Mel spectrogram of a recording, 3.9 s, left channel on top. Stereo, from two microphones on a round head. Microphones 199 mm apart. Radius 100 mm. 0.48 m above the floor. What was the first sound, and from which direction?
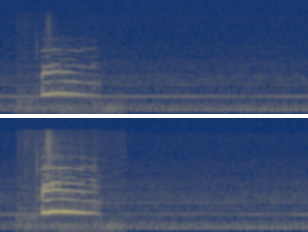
A cat meowing, 20° right (ahead or behind).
